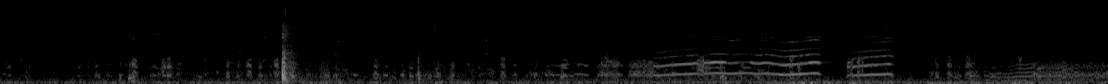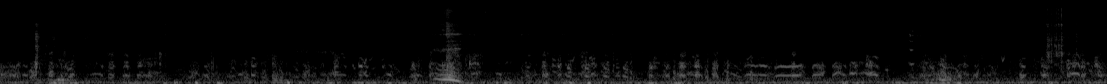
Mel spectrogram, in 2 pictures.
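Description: Domestic chickens clucking, with a long wavering call about a third of the way in. Two sharp knocks stand out, one early and one past the middle.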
